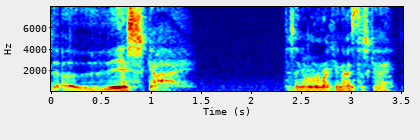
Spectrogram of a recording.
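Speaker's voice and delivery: hushed reveal; breathless awed whisper. Acted. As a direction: whisper it like unveiling a treasure. Revealing the toy.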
